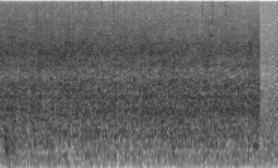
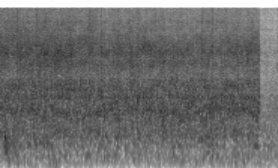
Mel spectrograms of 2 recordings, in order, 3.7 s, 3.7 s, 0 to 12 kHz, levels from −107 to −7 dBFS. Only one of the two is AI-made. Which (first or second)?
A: second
